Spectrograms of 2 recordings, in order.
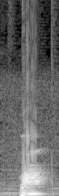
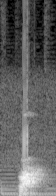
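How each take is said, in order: No difference in how they are said.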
